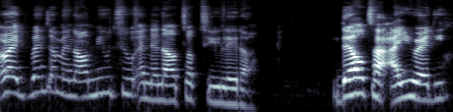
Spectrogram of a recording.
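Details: Adult female speaker; Normal speech.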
